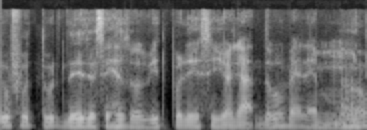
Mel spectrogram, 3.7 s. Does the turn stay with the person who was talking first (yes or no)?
no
